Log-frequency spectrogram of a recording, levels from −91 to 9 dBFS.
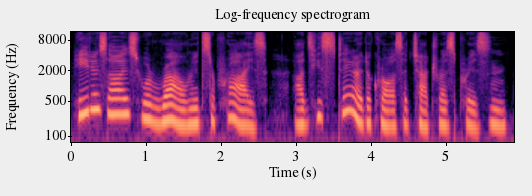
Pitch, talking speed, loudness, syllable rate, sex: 210 Hz, 130 wpm, -16 LUFS, 4.1 syllables/s, female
